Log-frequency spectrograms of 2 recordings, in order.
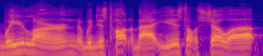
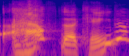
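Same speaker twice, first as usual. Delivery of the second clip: usual speaking voice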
